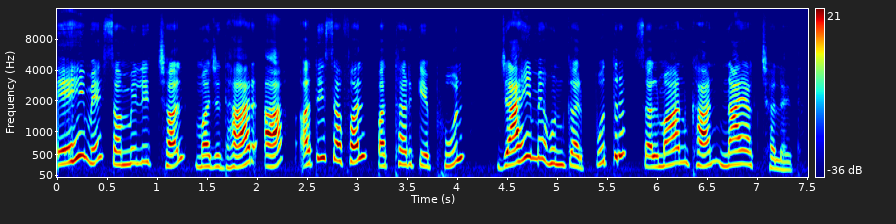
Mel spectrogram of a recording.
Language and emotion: Maithili, neutral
